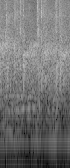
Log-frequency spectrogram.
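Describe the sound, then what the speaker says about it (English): Applause from an audience at an ANCA dinner party, a steady, dense wash of clapping hands filling the room without pause, heard alone with no voices over it. "Please, let's give them a round of applause."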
